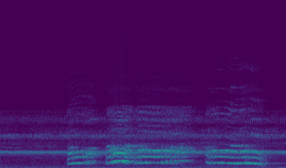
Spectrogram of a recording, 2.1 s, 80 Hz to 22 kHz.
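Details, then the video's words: Morning rooster crow, a strident multi-part call of about 1.5 seconds with a rising start, a loud middle and a drawn-out falling final note, with a constant high-pitched whine in the background. "เสียงไก่ขันตอนเช้า เสียงไก่ขันฟังต่อเนื่อง"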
